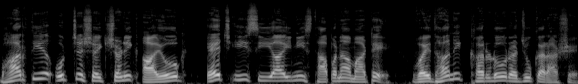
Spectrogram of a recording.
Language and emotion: Gujarati, neutral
